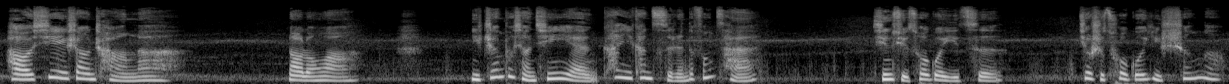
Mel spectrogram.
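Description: A woman's voice: fairly high pitch, big pitch swings, takes it slowly, long pauses, a little hiss or hum. A woman playing a bold, playful young princess in an audio drama, teasing and breezy. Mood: playful, defiant.

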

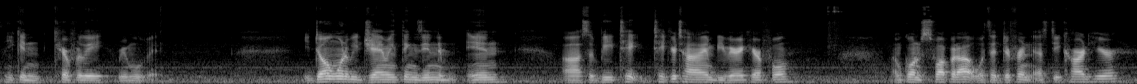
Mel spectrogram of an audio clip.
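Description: Low-voiced man giving a casual tutorial. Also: fairly even intonation, normal speed, a bit bright. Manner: instructional, step-by-step, cautioning. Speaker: tutorial host for a retailer. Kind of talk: casual hands-on product tutorial. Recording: noticeable background noise with low rumble.

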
